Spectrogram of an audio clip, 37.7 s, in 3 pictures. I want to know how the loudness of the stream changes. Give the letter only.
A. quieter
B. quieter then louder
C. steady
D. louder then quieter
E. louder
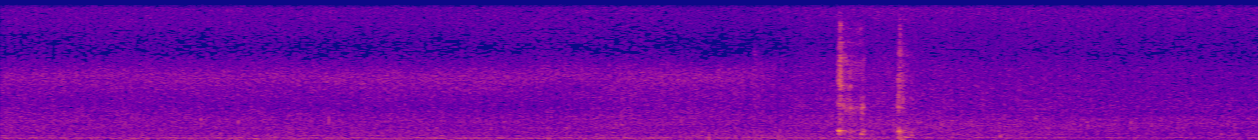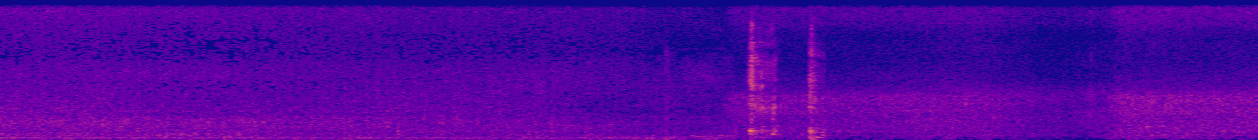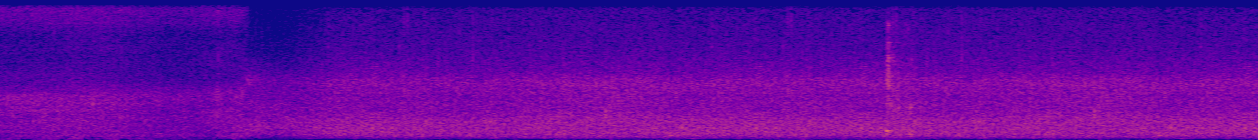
B.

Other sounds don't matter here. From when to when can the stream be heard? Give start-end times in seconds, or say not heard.
0.0-37.7.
